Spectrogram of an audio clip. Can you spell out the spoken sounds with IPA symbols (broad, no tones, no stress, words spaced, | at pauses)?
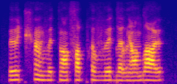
ʏt͡ʃʰœ̃vʏ tẽ sˤəpʰə vʏdɐ lẽdˤø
